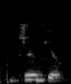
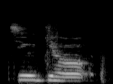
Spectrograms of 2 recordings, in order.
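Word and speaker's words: 授業: another word for class, as if like, lesson would be jugyo. Jogyo hajimemashou. So. Jugyo. Jugyo. Is the ju the other syllable of the u? Jugyo. Jugyo actually. Ada rasanya, ada dia Jugyo. Dia Ju- jugyo So, or jugyo saja?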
